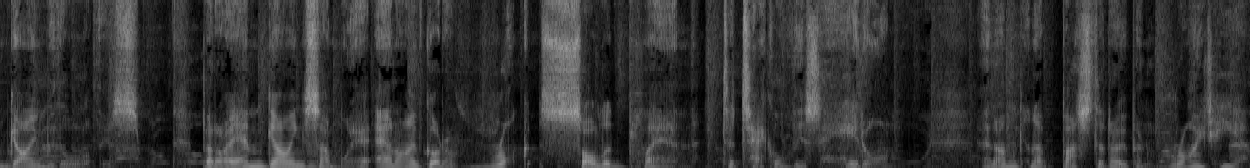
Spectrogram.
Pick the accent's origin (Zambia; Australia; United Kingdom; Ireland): Australia; now in Germany; I'm Australian, but these days I live in Germany and work mostly in Europe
